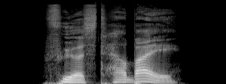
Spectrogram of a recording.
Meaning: second-person singular present of herbeiführen
- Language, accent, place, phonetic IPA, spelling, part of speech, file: German, Germany, Berlin, [ˌfyːɐ̯st hɛɐ̯ˈbaɪ̯], führst herbei, verb, De-führst herbei.ogg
